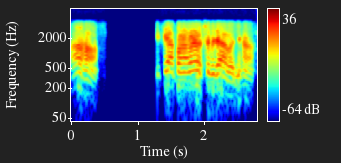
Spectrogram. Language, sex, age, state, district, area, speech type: Odia, male, 45-60, Odisha, Angul, rural, conversation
